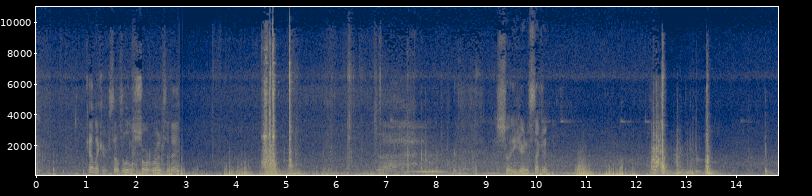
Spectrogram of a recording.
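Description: A man talks casually, close to the microphone.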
